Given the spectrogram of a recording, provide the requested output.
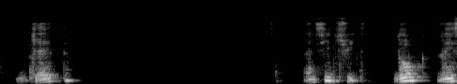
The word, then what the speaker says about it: Djed: Pilier Djed, c'est le D avec le trait en dessous, et D, donc ça se lit Djed, ainsi de suite.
